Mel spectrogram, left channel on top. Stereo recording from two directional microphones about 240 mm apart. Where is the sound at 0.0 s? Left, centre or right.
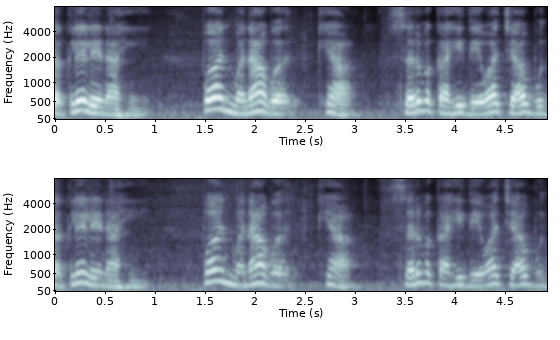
Centre.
